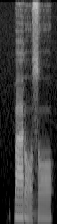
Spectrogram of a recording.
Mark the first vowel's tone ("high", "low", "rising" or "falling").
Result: high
